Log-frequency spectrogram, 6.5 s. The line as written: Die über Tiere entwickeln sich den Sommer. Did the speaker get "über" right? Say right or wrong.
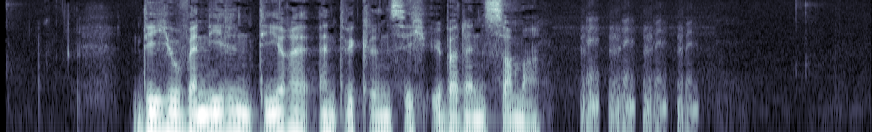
wrong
